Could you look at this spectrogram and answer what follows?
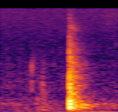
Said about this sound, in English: Quick sip of my drink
